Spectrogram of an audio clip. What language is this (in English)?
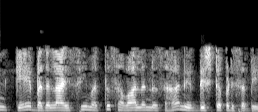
Kannada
